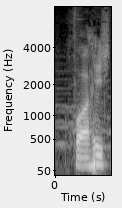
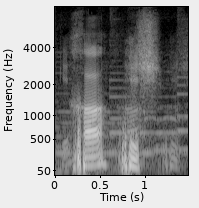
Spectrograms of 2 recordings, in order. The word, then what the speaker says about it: خواہش: میں بھی خے اور الف کی آواز نکلے گی اور زبر کے ساتھ کہ خواہش، خواہش نہیں بلکہ خواہش۔ اگلا لفظ ہے وجود۔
